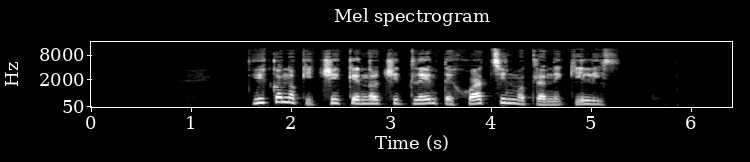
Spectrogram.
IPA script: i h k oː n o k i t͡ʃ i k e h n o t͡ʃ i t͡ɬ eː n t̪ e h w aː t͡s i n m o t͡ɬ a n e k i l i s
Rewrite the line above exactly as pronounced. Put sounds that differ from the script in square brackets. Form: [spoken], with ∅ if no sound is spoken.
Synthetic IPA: i h k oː n o k i t͡ʃ i k e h n o t͡ʃ i t͡ɬ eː n t̪ e h w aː t͡s i n m o t͡ɬ a n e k i l i s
